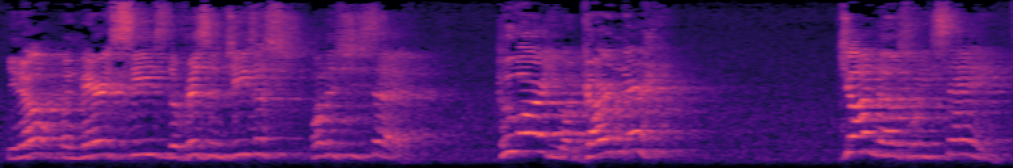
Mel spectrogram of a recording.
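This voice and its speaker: Speaking at a normal speed, the preacher addresses his congregation emphatically and informally, repeating phrases for emphasis and adding colloquial asides. The large room sounds echoey, the mic is distant, and a faint rumbling noise lingers.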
